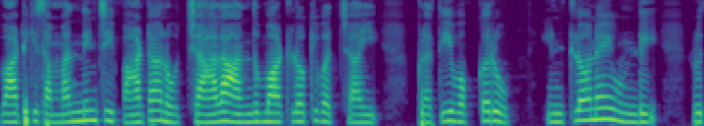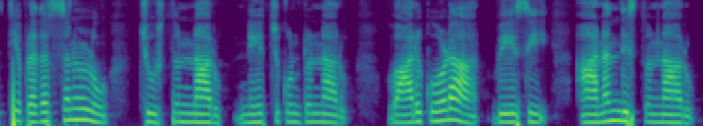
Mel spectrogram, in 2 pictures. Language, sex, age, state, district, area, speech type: Telugu, female, 45-60, Andhra Pradesh, Kakinada, rural, spontaneous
